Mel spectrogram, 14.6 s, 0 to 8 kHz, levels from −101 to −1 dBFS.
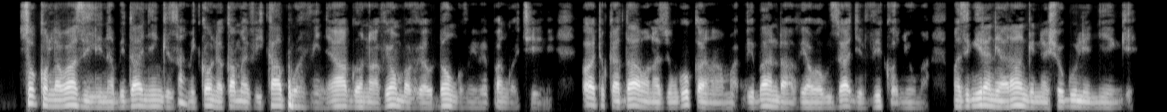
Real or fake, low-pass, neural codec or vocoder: fake; 7.2 kHz; codec, 16 kHz, 4 kbps, X-Codec, WavLM features, trained on Multilingual LibriSpeech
